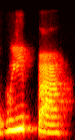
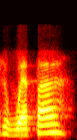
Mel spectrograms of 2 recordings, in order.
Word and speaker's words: WIPA: SSDI over to SSI they're asking about the weepa you can spell that or we can share the resource I'm gonna I'm just gonna go ahead and give it um to you imagine Enterprises runs wipa w-i-p-a and a and an 800 number for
